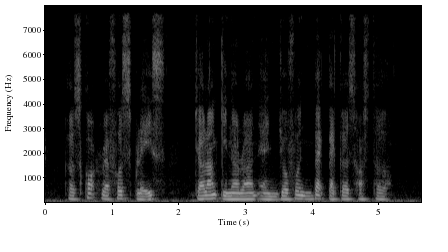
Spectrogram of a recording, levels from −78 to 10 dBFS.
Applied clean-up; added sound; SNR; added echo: none; none; none; none.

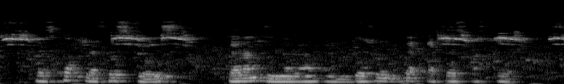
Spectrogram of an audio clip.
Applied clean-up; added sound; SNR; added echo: classical method WPE with log-MMSE.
